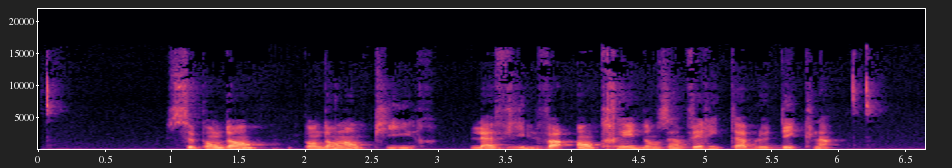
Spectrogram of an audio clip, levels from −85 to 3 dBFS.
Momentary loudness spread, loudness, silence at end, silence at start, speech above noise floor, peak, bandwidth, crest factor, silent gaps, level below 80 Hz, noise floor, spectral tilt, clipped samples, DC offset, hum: 13 LU; -21 LUFS; 0.4 s; 0.05 s; 33 dB; -2 dBFS; 16.5 kHz; 20 dB; none; -48 dBFS; -53 dBFS; -4.5 dB/octave; under 0.1%; under 0.1%; none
